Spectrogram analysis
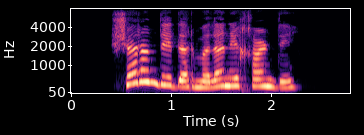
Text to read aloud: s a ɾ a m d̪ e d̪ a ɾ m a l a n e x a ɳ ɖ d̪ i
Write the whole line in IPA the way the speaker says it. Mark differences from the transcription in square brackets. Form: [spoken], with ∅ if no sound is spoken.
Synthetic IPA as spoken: [ʃ] a ɾ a m d̪ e d̪ a ɾ m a l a n e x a ɳ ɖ d̪ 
